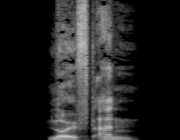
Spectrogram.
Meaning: third-person singular present of anlaufen
- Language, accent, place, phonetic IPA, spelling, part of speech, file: German, Germany, Berlin, [ˌlɔɪ̯ft ˈan], läuft an, verb, De-läuft an.ogg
